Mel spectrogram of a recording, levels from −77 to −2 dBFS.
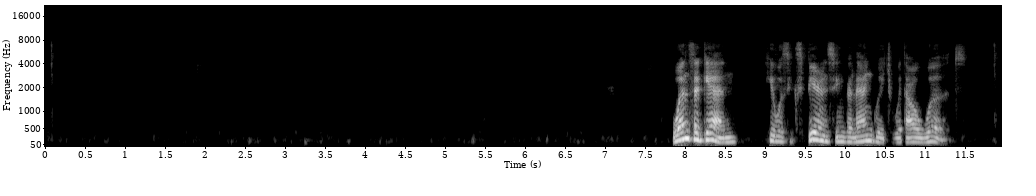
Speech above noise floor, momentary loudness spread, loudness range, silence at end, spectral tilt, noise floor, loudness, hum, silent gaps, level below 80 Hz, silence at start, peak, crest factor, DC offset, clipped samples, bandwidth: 63 dB; 15 LU; 4 LU; 0.7 s; -7.5 dB/octave; -81 dBFS; -18 LUFS; none; none; -62 dBFS; 7.85 s; -2 dBFS; 20 dB; under 0.1%; under 0.1%; 7.8 kHz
